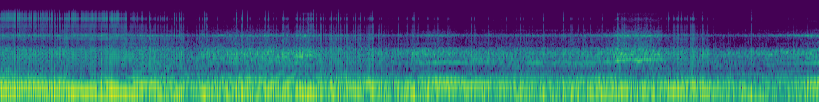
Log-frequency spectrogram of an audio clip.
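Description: Car engine heard from inside the cabin during hard track driving, running at high revs and easing off as the car slows into the corners, with road and wind noise.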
